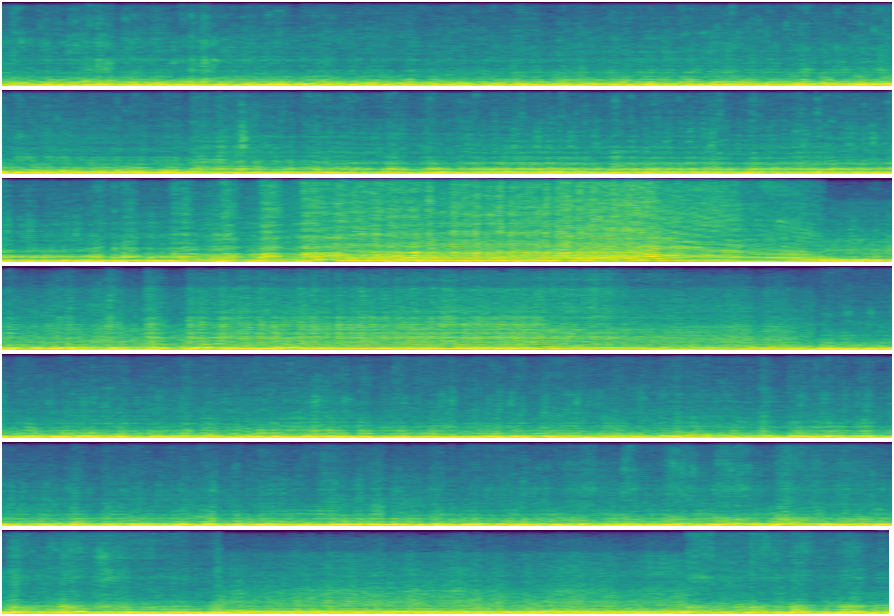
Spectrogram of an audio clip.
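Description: Naturally aspirated Honda drag-race engines running loud at the start line, revving up and down in several rising and falling pitch sweeps about a third of the way in, then holding a steady rumble while staged. The later part is heard from inside a car's stripped cockpit.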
